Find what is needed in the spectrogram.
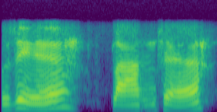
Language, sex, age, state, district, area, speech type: Manipuri, male, 30-45, Manipur, Ukhrul, rural, conversation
